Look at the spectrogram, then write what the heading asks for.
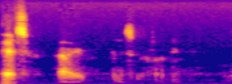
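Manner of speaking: barely breathed, voiceless; a whispered reply to the prisoner; stunned whisper. Acted. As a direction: whisper it in shock.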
